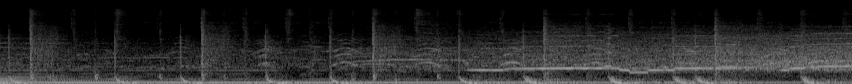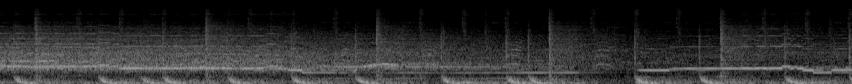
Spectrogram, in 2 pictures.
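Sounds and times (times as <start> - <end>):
crowd cheering: 0.0 - 17.0.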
